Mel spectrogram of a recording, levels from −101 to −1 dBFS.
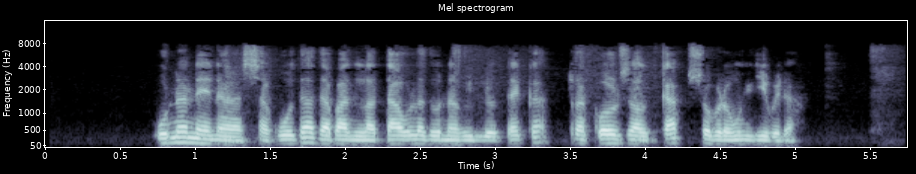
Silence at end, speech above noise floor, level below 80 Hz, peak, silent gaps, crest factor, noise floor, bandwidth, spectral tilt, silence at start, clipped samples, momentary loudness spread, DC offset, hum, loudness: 0.75 s; 61 dB; -60 dBFS; -2 dBFS; none; 16 dB; -79 dBFS; 8 kHz; -6 dB/octave; 0.75 s; under 0.1%; 7 LU; under 0.1%; none; -18 LUFS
